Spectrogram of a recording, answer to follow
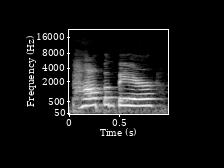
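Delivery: usual speaking voice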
